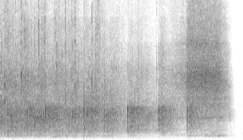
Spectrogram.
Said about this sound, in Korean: 여러분 모두에게 다시 한번 큰 박수 서로에게 좀 주실까요?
